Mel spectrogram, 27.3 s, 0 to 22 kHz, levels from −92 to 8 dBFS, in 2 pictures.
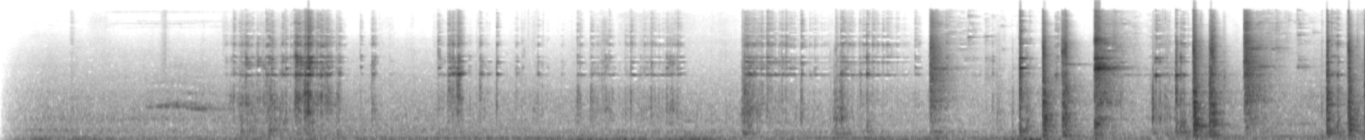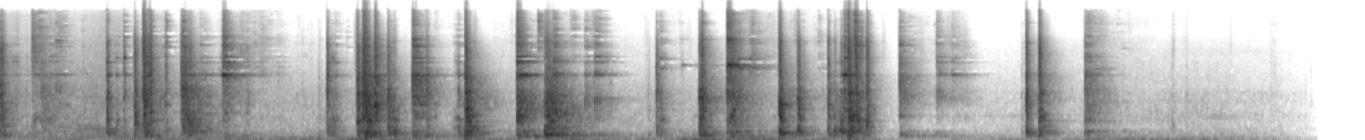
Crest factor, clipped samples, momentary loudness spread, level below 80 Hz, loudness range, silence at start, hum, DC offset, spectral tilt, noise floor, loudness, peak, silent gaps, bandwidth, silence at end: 18 dB; 0.1%; 24 LU; -40 dBFS; 16 LU; 0.3 s; none; under 0.1%; -2 dB/octave; -57 dBFS; -14 LUFS; 0 dBFS; none; over 20 kHz; 2.5 s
